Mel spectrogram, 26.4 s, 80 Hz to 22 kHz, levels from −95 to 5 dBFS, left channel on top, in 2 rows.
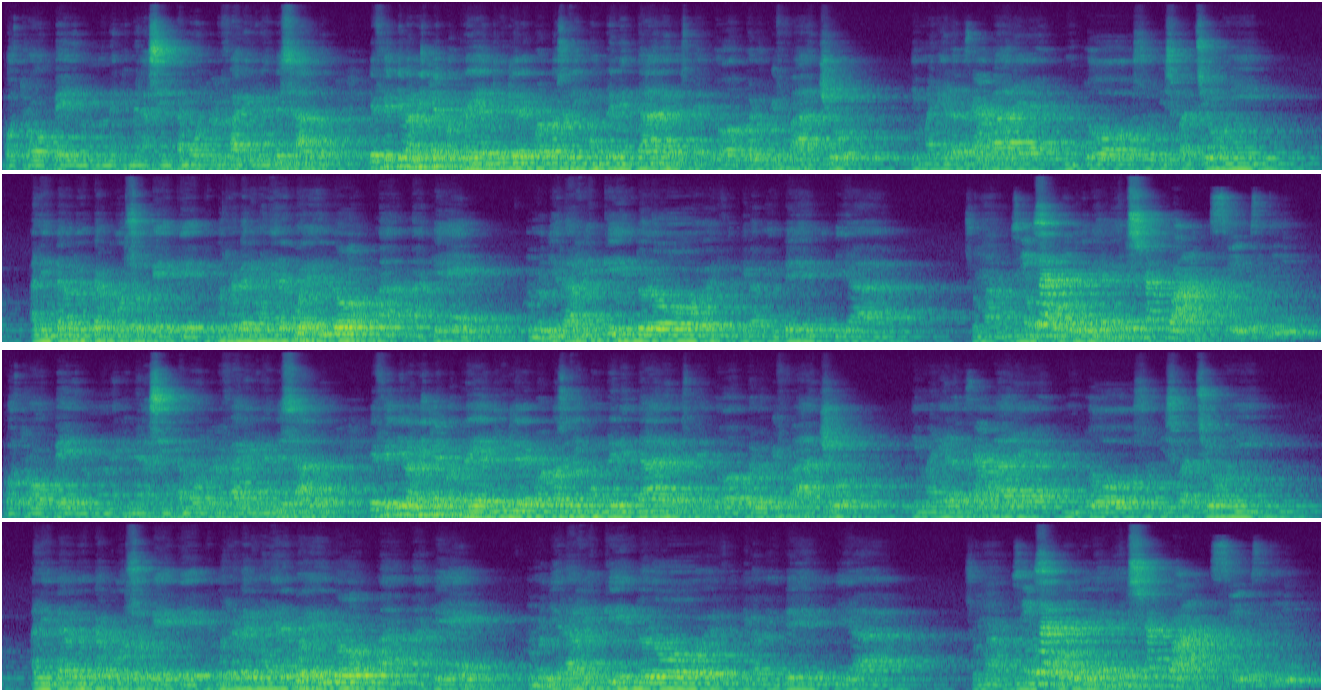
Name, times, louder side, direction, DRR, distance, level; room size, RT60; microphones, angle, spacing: voice 1, 0.0-8.4 9.1-12.5 13.5-17.8 18.5-22.1 22.9-24.7, equal, 20° left, -9 dB, 0.4 m, -19 dB
voice 2, 9.5-9.9 17.6-17.9 18.4-18.7 22.9-26.1, left 1 dB, 65° left, -8 dB, 0.9 m, -22 dB
3.0 x 2.0 x 2.7 m, 2.3 s
head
